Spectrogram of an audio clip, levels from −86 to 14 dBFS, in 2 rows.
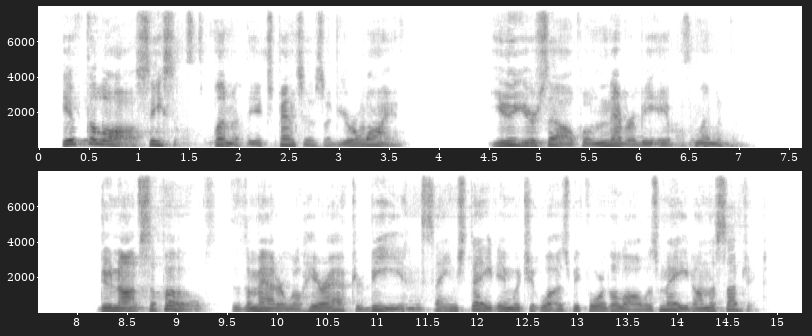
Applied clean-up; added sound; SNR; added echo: neural mask model DeepFilterNet 3.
